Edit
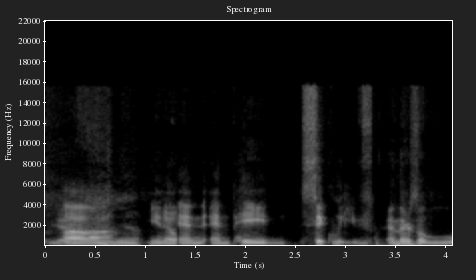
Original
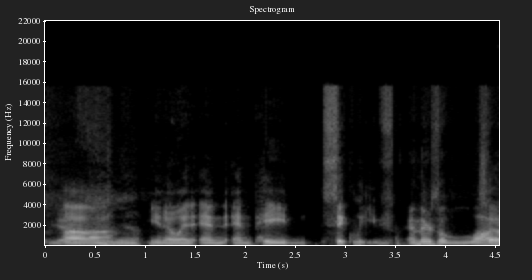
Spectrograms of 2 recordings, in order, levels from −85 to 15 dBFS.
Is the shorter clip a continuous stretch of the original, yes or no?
no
